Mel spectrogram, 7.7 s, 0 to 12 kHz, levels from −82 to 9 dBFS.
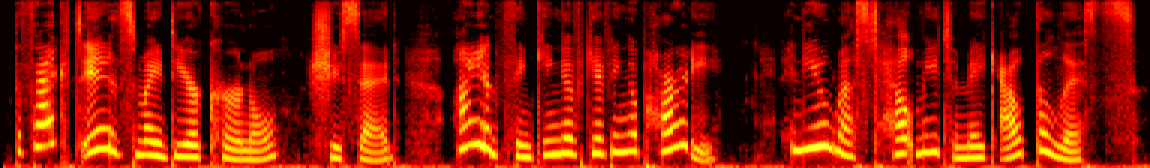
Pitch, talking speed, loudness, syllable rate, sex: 285 Hz, 195 wpm, -17 LUFS, 4.8 syllables/s, female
